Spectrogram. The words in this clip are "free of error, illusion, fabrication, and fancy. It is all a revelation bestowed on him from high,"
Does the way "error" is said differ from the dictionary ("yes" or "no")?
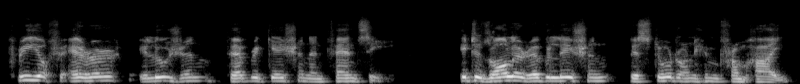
no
